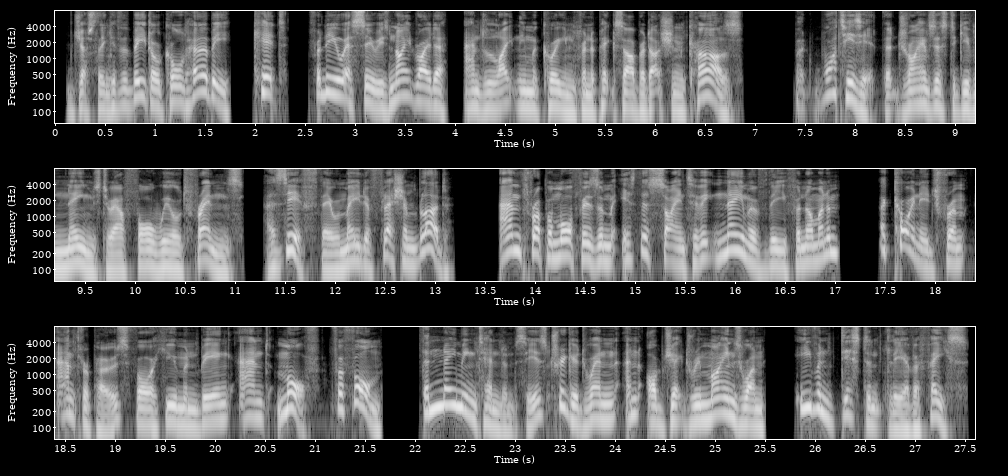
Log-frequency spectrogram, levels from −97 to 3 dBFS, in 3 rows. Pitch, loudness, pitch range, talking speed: 130 Hz, -16 LUFS, 115-170 Hz, 170 wpm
